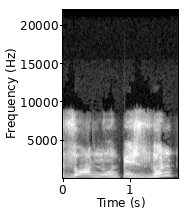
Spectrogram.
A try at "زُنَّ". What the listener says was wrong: یا ین نہیں ہے، یا زبر یا پڑا تھا نا.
